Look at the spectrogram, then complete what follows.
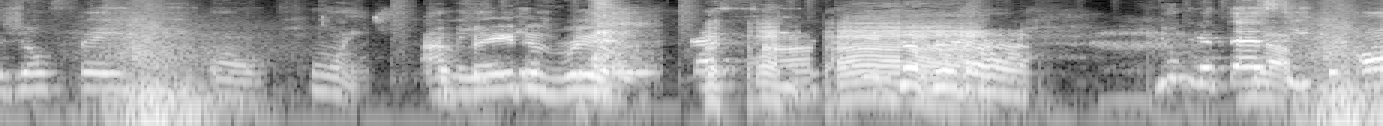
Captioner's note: laughs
